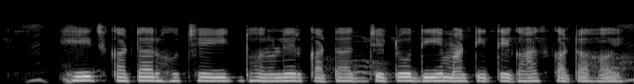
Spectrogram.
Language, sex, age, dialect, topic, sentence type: Bengali, female, 41-45, Jharkhandi, agriculture, statement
